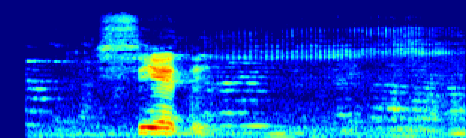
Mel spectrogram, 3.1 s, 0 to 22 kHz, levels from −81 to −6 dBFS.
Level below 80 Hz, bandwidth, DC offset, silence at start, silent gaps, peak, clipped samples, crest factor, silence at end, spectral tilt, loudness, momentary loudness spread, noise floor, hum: -58 dBFS; 14.5 kHz; under 0.1%; 0.7 s; none; -2 dBFS; under 0.1%; 22 dB; 0 s; -4 dB/octave; -18 LUFS; 27 LU; -45 dBFS; none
